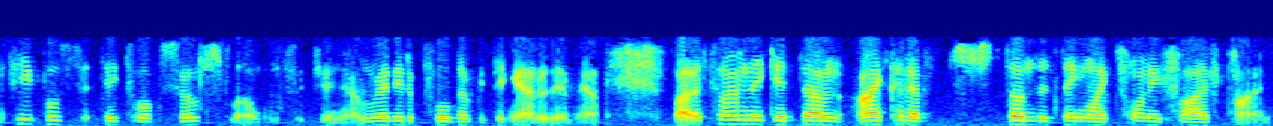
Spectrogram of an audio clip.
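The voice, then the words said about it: Brooklyn accent, no southern drawl. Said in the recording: “I know I have an accent ... how come you don't have a southern drawl? ... You could take the girl out of Brooklyn, but you can't take the Brooklyn out of the girl. I said, I'm not losing my accent.”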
